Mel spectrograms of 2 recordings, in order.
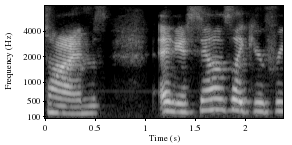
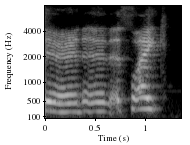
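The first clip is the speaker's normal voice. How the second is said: normal talking voice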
